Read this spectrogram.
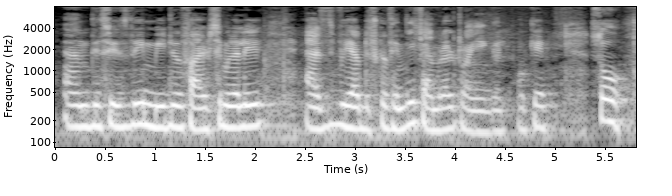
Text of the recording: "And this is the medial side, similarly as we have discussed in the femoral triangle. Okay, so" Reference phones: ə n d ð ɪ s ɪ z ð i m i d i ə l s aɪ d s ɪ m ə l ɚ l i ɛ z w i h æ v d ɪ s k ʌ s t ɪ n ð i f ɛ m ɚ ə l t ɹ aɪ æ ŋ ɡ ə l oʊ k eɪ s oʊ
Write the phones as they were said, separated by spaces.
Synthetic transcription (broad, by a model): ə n d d ɪ s ɪ z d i m i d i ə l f aɪ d s ɪ m ə l ɚ l i ɛ z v i h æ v d ɪ s k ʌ s ɪ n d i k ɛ m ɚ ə l t ɹ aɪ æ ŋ ɡ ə l oʊ k eɪ s oʊ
